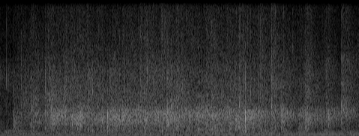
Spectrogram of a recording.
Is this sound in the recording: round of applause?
yes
